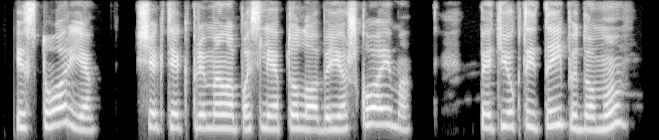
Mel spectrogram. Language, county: Lithuanian, Tauragė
